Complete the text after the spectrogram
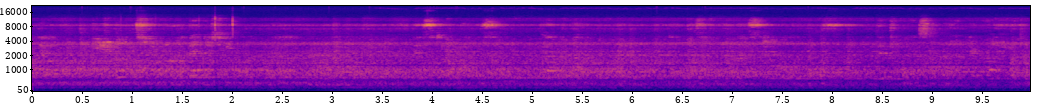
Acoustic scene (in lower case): subway train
